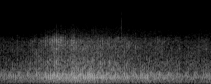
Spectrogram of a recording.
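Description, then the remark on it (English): A steady propeller airplane engine drones continuously in flight as the plane speeds toward its first stop, Albuquerque, New Mexico. A broad low hum with faint harmonic tones, holding even and fairly loud throughout with no voices. “as the plane speeds along to its first stop when the co pilot comes back to the cabin.”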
